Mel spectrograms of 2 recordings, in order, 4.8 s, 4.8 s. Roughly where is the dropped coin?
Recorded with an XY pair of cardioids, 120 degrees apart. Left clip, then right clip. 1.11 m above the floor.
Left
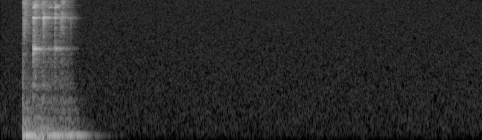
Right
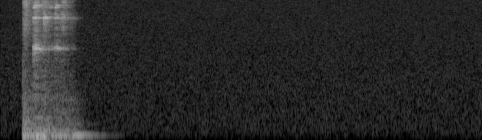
Ahead left.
